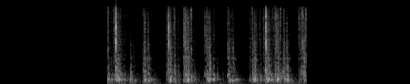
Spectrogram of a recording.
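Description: Typing sound effect: a quick, irregular run of about a dozen sharp key clicks. It starts about a second in, lasts about two seconds and cuts off abruptly.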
